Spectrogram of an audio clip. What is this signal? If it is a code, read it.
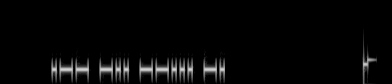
Morse code, heard as a keyed tone, about 32 wpm, 700 Hz. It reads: WD7N
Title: USA Call Signs - 4 Characters - 4x Character Spacing - 30wpm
